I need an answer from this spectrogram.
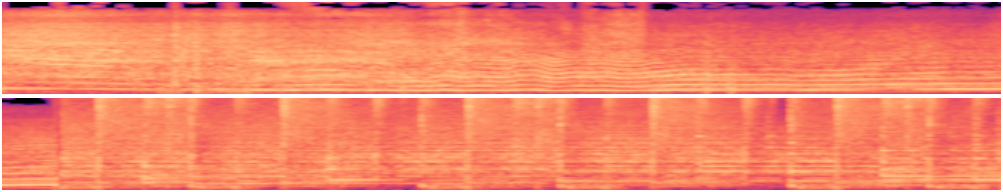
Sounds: Car passing by, Motor vehicle (road), Car, Music, Vehicle

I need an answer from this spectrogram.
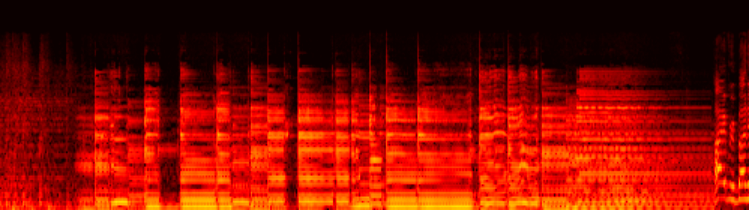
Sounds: Plucked string instrument, Guitar, Strum, Speech, Musical instrument, Music

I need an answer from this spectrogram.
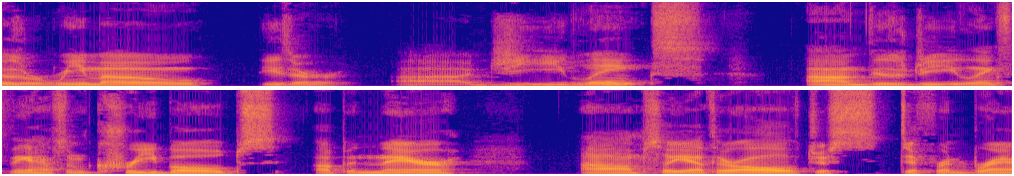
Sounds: Speech

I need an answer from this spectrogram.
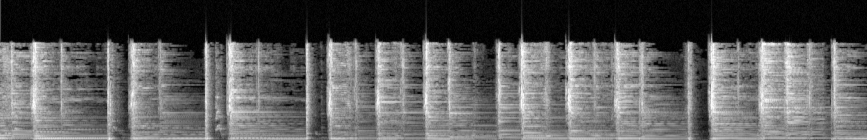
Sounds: Plucked string instrument, Musical instrument, Music, Zither

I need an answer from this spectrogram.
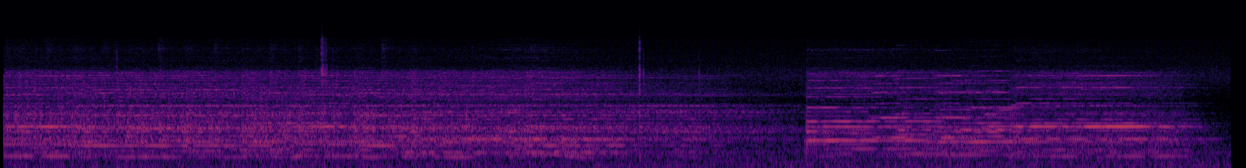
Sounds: Music, Television

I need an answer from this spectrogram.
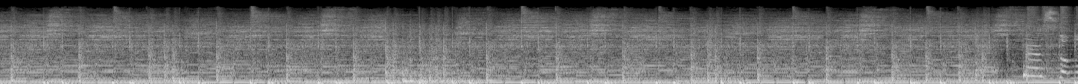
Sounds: Music

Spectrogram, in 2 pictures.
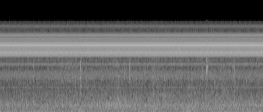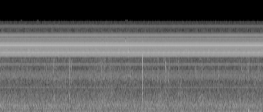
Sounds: Boat, outside, rural or natural

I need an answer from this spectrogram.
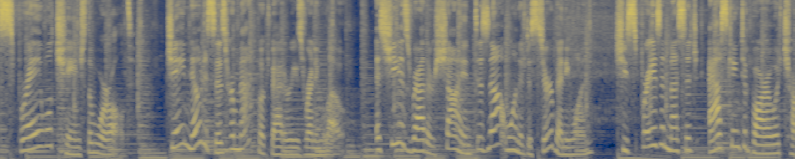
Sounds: Music, Speech

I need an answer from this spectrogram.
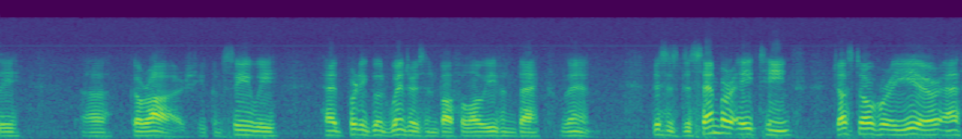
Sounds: Speech

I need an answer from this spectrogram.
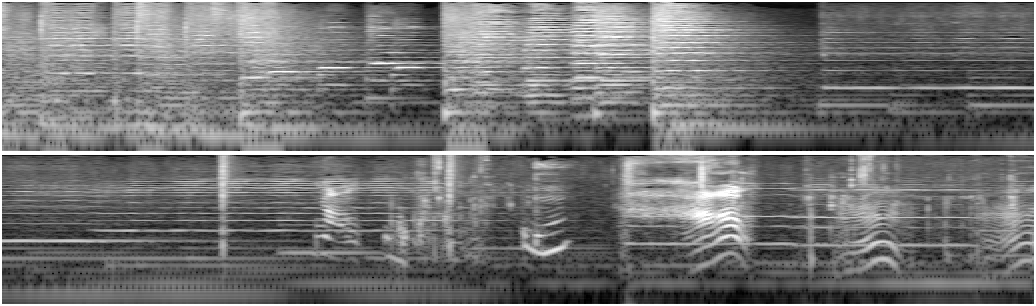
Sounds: bouncing on trampoline

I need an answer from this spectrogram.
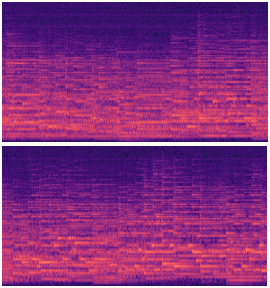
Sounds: Music

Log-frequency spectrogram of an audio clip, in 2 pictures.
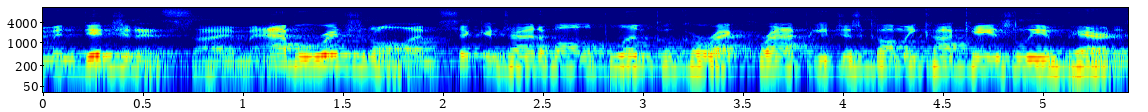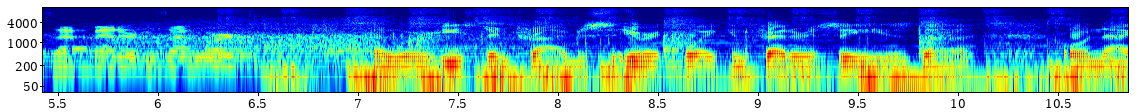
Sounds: Speech, Music

